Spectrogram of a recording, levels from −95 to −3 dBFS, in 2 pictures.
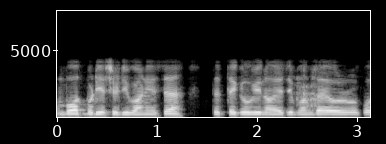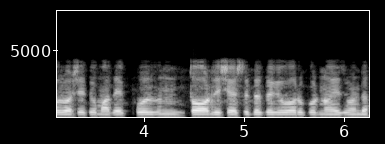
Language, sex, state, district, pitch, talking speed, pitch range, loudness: Garhwali, male, Uttarakhand, Uttarkashi, 125 Hz, 230 wpm, 125-130 Hz, -18 LUFS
